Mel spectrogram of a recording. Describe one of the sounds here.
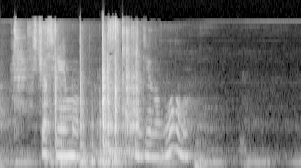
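A woman speaks calmly into a nearby microphone.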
